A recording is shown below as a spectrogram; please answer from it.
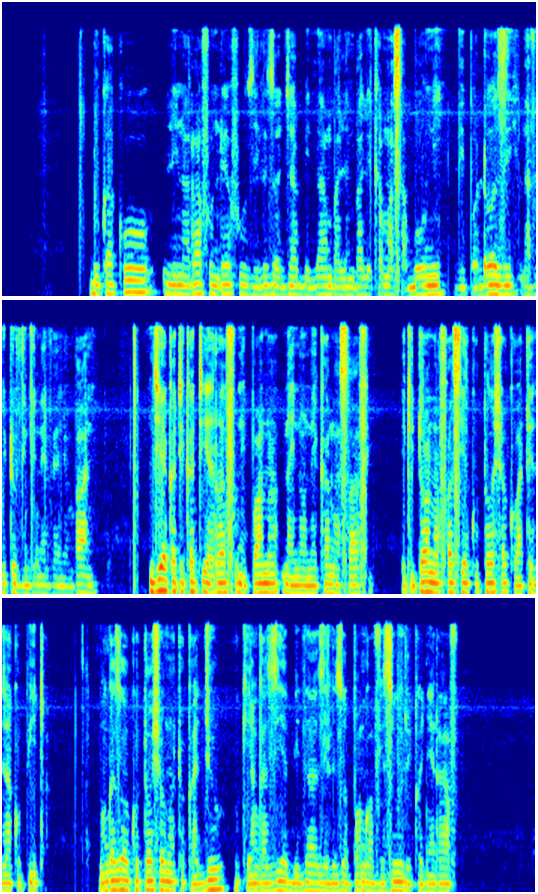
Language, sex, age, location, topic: Swahili, male, 18-24, Nairobi, finance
